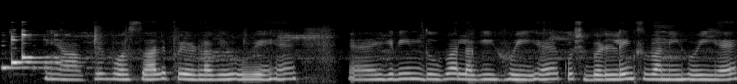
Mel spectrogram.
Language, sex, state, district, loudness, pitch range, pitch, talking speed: Hindi, female, Bihar, Sitamarhi, -23 LUFS, 225-250 Hz, 235 Hz, 160 wpm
